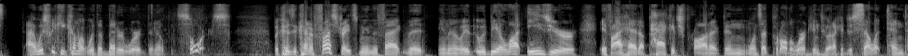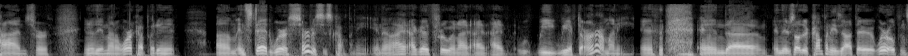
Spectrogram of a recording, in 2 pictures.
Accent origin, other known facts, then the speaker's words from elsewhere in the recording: North Carolina, United States; I'm Southern. I'm from North Carolina.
